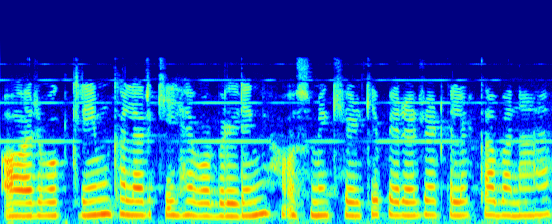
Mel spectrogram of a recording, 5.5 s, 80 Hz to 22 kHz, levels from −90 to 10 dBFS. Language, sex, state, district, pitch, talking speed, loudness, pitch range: Hindi, female, Chhattisgarh, Raipur, 240 Hz, 185 wpm, -19 LUFS, 235-245 Hz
